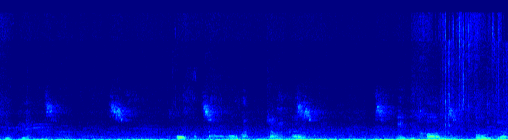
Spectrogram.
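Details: Newborn kittens with their attentive mother cat: a rapid series of short, thin, rising-and-falling squeaky mews in quick bursts, set against a steady low rumble.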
